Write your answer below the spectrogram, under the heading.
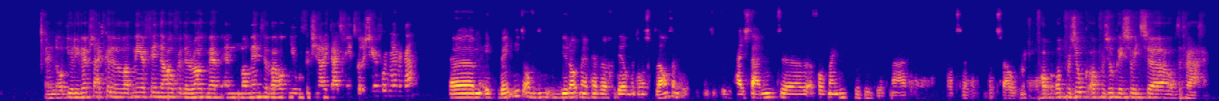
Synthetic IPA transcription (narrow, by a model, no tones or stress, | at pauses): ɛnɔpjøliʋɛpsajtkɵnənʋəʋɑtmɪːɹvɪndənowvəɹdərowtmɛpɛnmomɛntənʋaːrɔpniwəfŋksjonaːlitɛjtχəɪntrodysɪːɹtʋɔɹtnɛjməkaːn | əmɪkʋejtnitɔfdidirowt̚mɛpɦɛbəʋəχədɪːlˠtmɛtɔnzə̥klɑntənɪ̰ | hɛjstaːtnitfɔlˠχəsmɛjnitəbitəmaːrədɔtdɔtsɔwɔpfəɹzukɔpfəɹzukɪsowitsɔp̚təvraːχən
